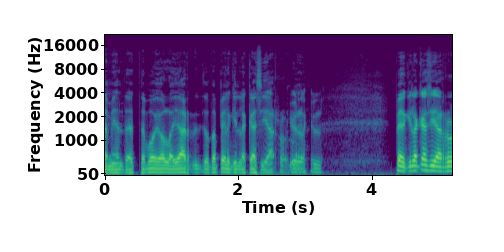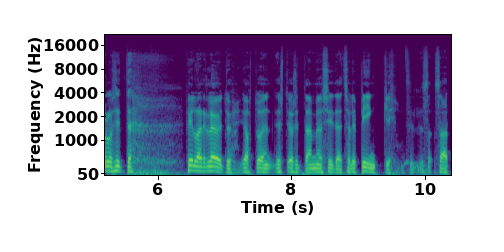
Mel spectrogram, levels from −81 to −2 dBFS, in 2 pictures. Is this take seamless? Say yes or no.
yes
